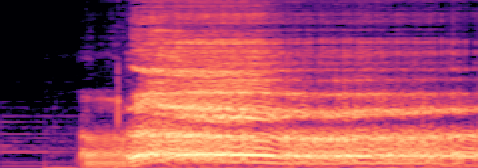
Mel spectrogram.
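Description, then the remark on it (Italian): A wild boar lets out a loud, low, rough grunt that starts abruptly and stretches into a long, gravelly, growling call lasting a couple of seconds, with no talking. “Oh, c'è cinghiale!”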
